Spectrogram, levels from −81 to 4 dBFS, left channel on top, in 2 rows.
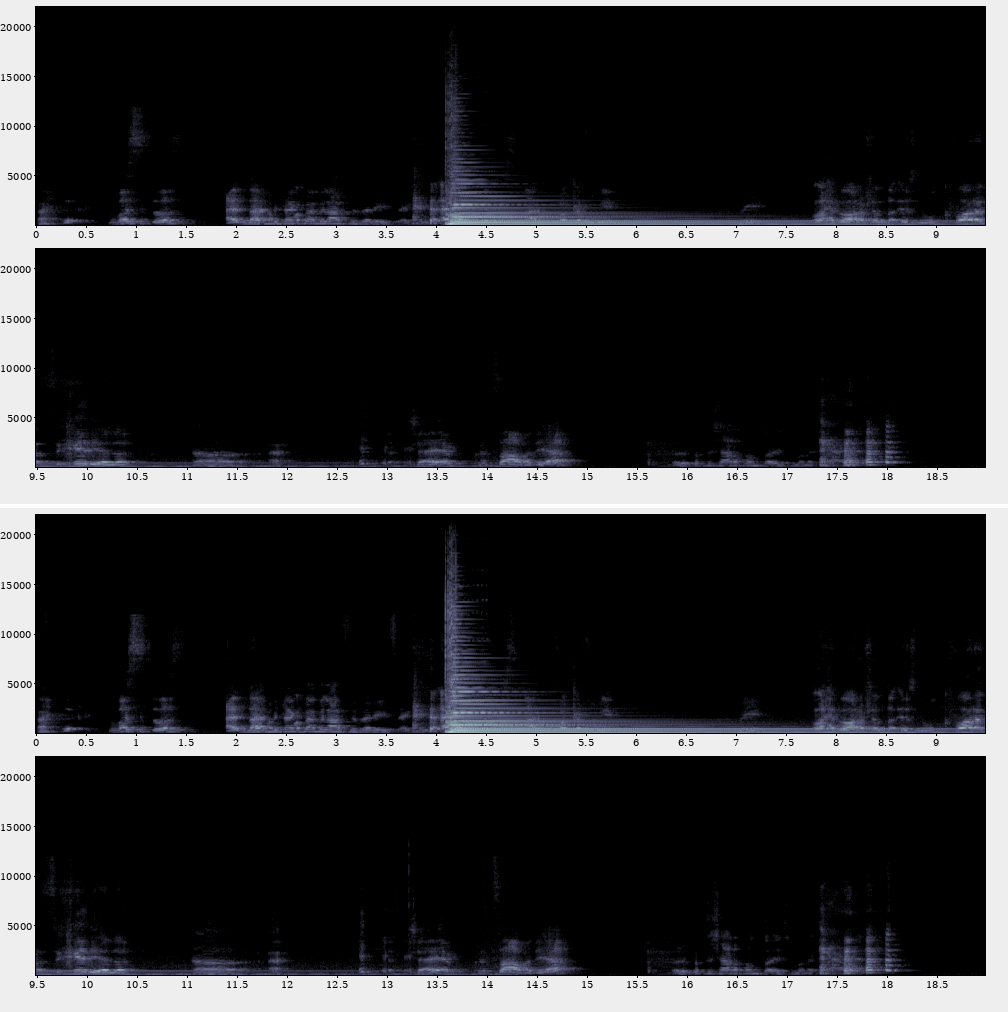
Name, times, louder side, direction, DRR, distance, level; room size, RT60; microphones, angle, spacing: voice 1, 0.0-0.3 0.9-1.0 2.0-4.0 6.8-7.3 11.0-12.0 12.7-13.5 15.8-17.6, right 2 dB, 65° right, 1.2 m, -48 dB
voice 2, 0.7-1.4 1.9-2.3 3.8-5.9 7.8-10.4 13.3-14.8 15.6-15.8 17.3-18.0, right 1 dB, 20° right, 2.5 m, -39 dB
Guitar, 4.1-11.7 12.0-12.1 14.1-14.2, right 2 dB, 45° right, 0.8 m, -31 dB
10.5 x 5.6 x 6.6 m
head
